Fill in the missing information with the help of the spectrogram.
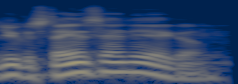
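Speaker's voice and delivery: soft, understated retelling; simple, quiet voice. Retold or imitated. Preacher repeats what God told him, simply and quietly. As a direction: imitate God's small voice, no emphasis. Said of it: "Just like that".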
